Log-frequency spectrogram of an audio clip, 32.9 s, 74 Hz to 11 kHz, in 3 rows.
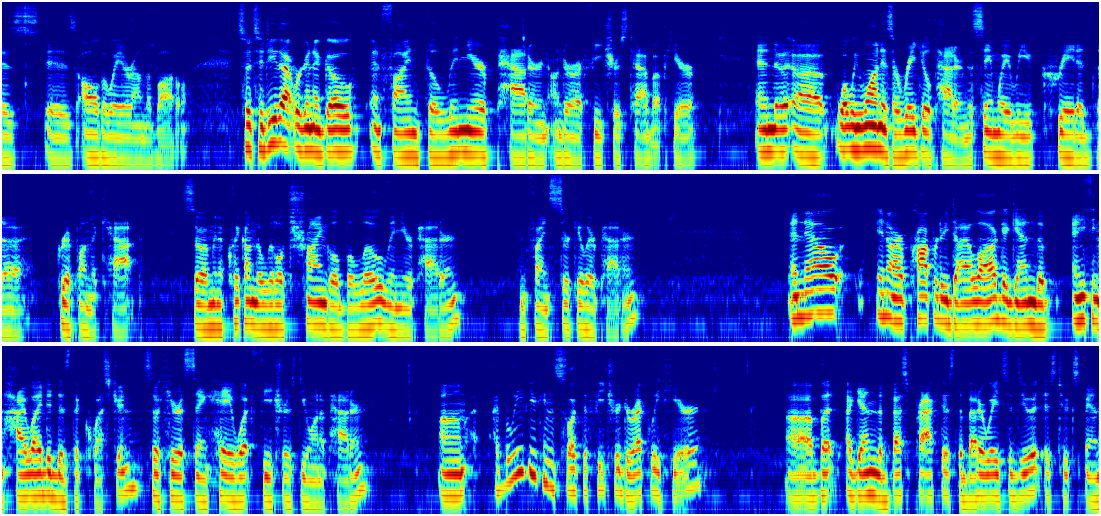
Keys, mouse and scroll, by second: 9.6-11.4 scroll down 1, 11.8-13.7 scroll up 1, 14.6 click, 17.7-18.3 scroll up 1, 20.2 scroll down 1, 26.2-26.9 scroll down 1, 27.6 click, 29.0-30.1 scroll up 1, 30.1 click, 30.8 Delete, 32.5 click.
